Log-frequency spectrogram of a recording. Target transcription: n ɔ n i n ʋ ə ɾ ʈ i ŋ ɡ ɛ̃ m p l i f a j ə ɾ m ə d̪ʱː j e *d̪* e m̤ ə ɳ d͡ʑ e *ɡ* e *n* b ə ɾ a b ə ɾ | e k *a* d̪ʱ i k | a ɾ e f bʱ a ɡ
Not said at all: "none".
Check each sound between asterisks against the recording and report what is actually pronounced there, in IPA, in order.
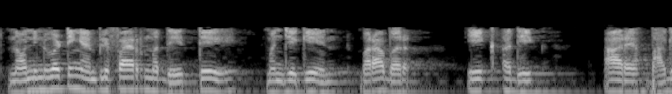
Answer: t̪, ɡ, n, ə

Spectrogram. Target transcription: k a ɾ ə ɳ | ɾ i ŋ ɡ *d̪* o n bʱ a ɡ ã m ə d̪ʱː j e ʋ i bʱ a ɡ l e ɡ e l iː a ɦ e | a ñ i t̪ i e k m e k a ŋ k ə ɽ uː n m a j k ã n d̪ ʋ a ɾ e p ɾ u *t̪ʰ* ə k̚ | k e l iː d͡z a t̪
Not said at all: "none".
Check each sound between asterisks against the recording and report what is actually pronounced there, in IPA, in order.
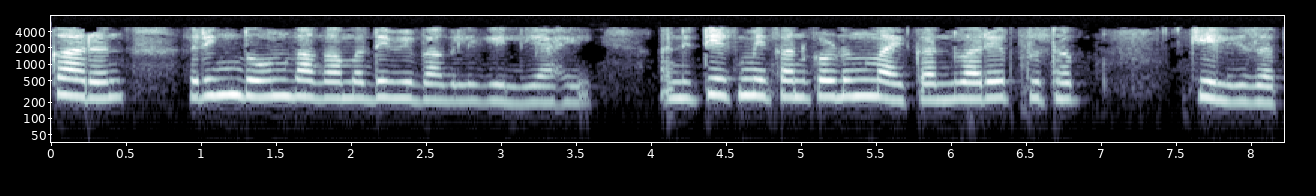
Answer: d̪, t̪ʰ

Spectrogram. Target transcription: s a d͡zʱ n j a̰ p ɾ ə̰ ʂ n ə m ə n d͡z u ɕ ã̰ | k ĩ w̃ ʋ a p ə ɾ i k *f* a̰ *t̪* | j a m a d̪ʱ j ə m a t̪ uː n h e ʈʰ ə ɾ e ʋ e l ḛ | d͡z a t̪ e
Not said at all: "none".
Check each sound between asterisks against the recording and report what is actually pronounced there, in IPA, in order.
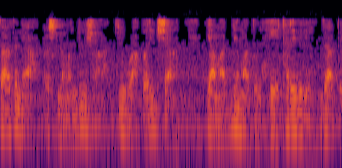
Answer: ʂ, none

